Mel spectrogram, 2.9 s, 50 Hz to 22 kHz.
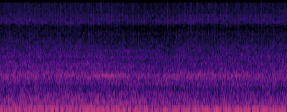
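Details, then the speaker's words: Car engine after rough-idle fix: even low idle hum with steady beat, no misses or hunting, rpm settled stable at about 950; idling smoothly. "Engine बिल्कुल अपनी जगह पर आ गया बिलकुल smooth soft खड़ा हो गया बिल्कुल इसका पीएम सब कुछ बराबर होगा"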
